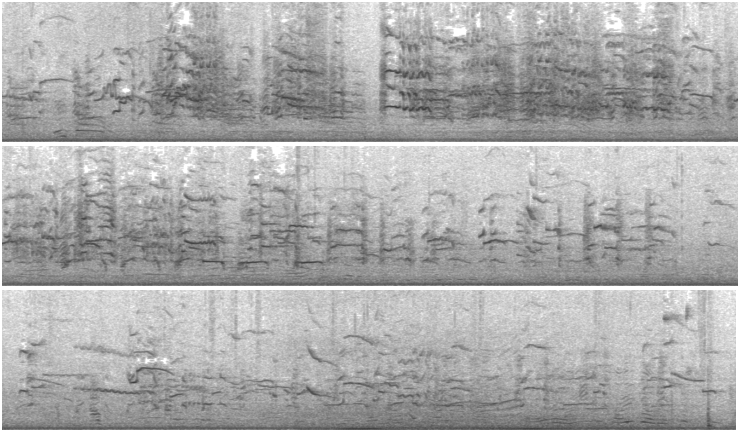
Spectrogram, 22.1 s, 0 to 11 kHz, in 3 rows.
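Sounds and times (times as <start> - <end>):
steady low hum: 0.0 - 21.7
gulls squawking: 0.0 - 22.0.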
